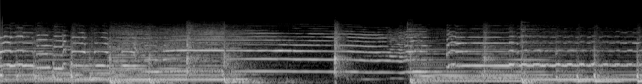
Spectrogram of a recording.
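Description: Klezmer band playing, a clarinet leading over drum kit and accompaniment. Around the middle the band thins out to a single held high note that slides down, then the full band comes back in about four seconds in, the lead holding a wavering note.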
